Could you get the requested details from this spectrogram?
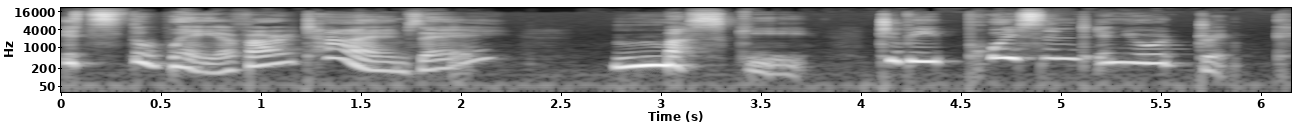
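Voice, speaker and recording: A put-on character voice at a fairly slow pace, full of very wide pitch swings. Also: woman, high pitch for a woman. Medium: read story. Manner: commanding, imperious.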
